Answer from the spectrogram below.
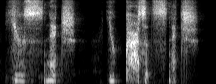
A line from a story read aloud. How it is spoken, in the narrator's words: low whispered words seemed but to accentuate the man's sudden flood of passion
